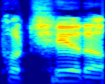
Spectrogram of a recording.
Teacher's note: in Brazil, in Portuguese, the T makes a ch sound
